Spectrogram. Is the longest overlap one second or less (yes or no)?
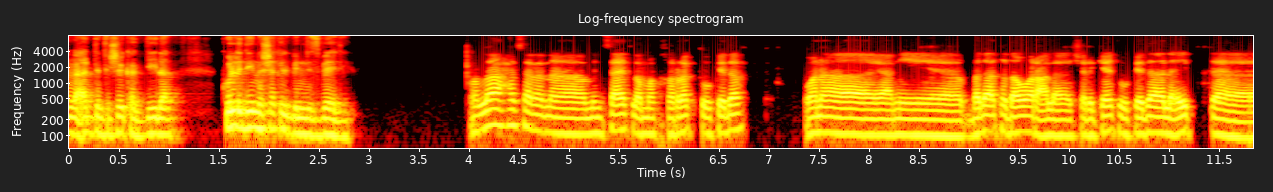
yes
